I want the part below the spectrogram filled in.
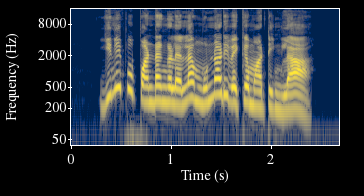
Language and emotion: Tamil, angry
